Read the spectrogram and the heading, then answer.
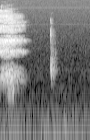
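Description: A single sharp sneeze bursts out at the start, breathy and forceful, followed by a brief soft exhale or sniff and then near silence.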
